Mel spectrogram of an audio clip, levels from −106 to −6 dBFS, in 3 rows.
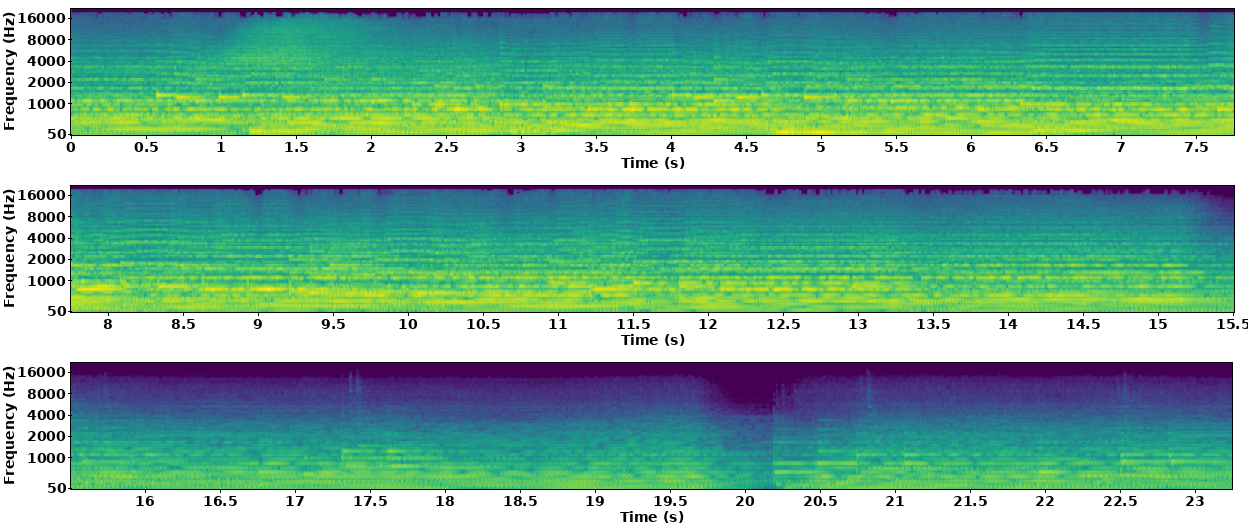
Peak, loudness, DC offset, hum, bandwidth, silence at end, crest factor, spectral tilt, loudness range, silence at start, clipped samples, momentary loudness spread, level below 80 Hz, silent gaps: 0 dBFS; -14 LUFS; under 0.1%; none; 18.5 kHz; 0 s; 14 dB; -5.5 dB/octave; 14 LU; 0 s; under 0.1%; 14 LU; -32 dBFS; none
